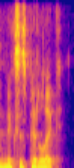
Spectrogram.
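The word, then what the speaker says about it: Mxyzptlk: I'm just going to, before we start there, does it say Mr. Mixes Piddalick? Because that's how you pronounce that.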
